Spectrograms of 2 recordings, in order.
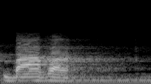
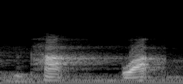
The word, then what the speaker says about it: bhava: This this word that I pronounced bhava is spelled b h a v a and my pronunciation has been corrected to pwa.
